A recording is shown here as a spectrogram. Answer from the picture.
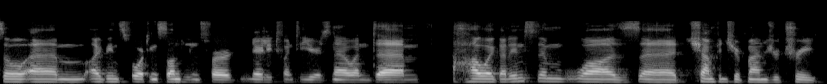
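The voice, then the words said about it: Irish accent. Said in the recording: “I'm hearing by your accent that you're Irish”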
